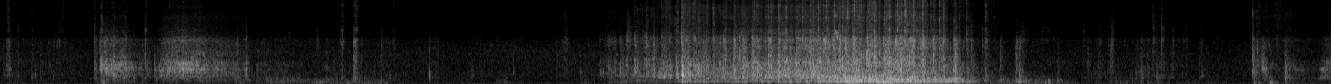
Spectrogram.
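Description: A suitcase thumps and scrapes as it is loaded into a van.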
